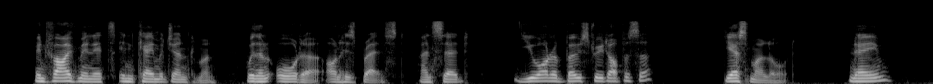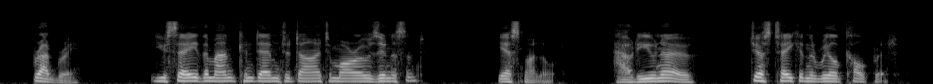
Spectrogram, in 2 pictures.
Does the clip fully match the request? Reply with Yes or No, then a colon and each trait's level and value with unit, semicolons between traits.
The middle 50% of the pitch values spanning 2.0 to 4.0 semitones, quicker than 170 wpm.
No: average, 3.2 semitones; average, 155 wpm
